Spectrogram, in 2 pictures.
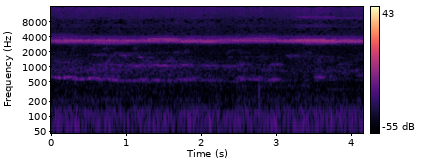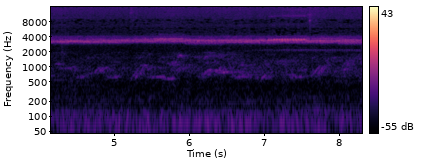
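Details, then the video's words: Coyotes heard at night in the distance from beside a fire: faint wavering, high-pitched howls and yips drift over a steady insect trill, with a low rumbling background throughout. "Listening to the Coyotes in the distance ...Scary!😮"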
